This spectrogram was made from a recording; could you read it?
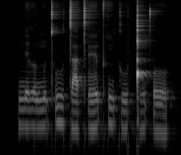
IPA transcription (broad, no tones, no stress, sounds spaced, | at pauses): n ɪ l ʊ n̪ ũ tʼ u t a tʼ ɛ̃ pʰ ĩ k u ɡ͡ǃ ɔ̃ pʼ o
